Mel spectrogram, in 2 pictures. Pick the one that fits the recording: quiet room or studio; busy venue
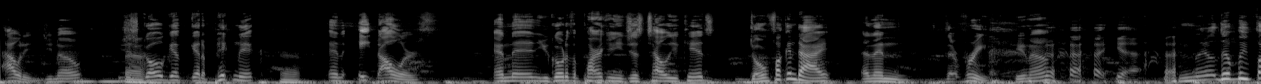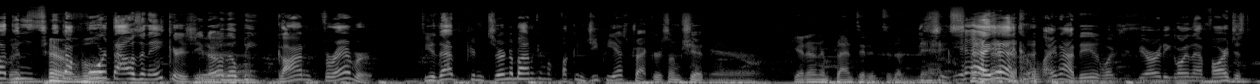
busy venue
